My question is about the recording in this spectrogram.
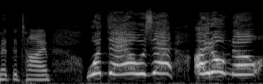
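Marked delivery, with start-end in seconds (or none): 0.8-1.7 high, loud shocked shout; boss yelling. Retold or imitated. Program director storming in after the on-air curse, yelling. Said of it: "The program director ... comes in". 1.9-2.6 high, loud, panicked; panicked reply. Retold or imitated. Young DJ answering the furious boss, panicked. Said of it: "I'm crying".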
